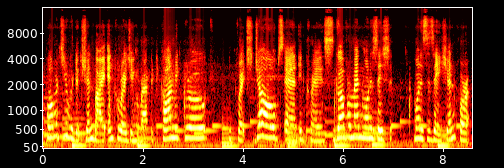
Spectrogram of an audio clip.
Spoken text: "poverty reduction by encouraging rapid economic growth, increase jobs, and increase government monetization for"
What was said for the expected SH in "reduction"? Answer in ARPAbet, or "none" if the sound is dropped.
SH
